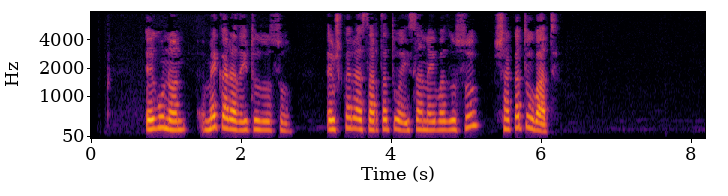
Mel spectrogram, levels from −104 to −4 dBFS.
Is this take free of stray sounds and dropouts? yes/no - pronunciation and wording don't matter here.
yes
